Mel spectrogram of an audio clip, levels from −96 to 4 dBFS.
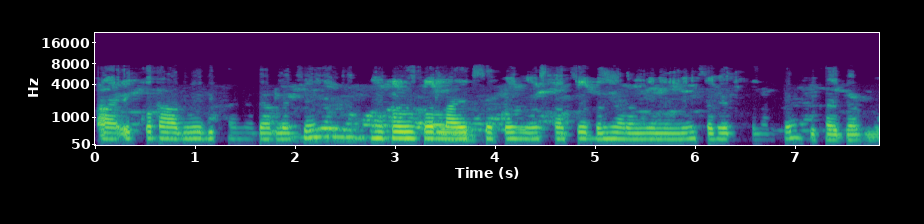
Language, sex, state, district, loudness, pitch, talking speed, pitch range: Hindi, female, Bihar, Araria, -18 LUFS, 185 Hz, 175 wpm, 175-195 Hz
